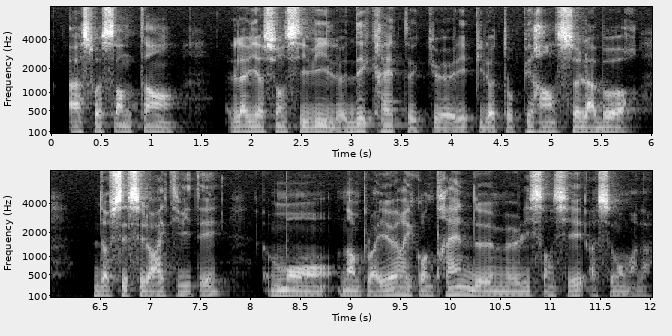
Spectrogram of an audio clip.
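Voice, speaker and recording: At a very slow pace, a man speaks in a very deep, low pitch with a dark, mellow tone and fairly even intonation. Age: 60s. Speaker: job seeker, former helicopter pilot. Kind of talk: interview self-presentation.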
